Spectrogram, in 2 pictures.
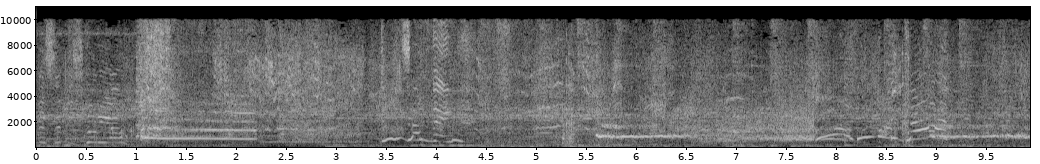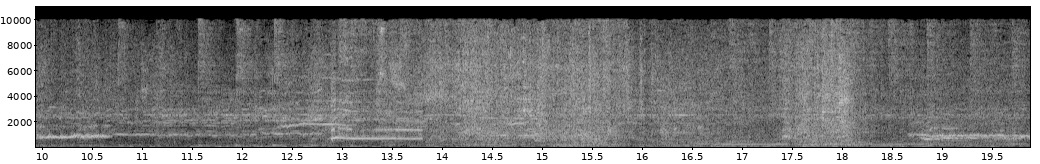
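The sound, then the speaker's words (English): Loud, drawn-out tire squeals as a food truck skids, slides and jackknifes, with repeated screeching bursts over a rough roar of road noise and indistinct voices underneath. “By the way, this is the part I mentioned earlier where the truck that's actually sliding and jackknifing towards them right now is a Blump's food truck.”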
